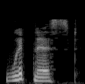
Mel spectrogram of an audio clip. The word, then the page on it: witnessed: British English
